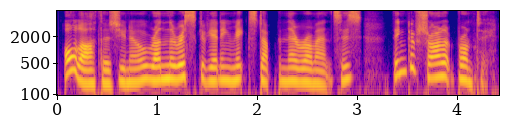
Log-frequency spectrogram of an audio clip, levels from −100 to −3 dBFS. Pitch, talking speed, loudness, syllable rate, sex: 215 Hz, 230 wpm, -18 LUFS, 6.7 syllables/s, female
